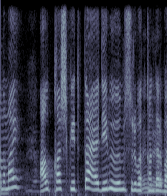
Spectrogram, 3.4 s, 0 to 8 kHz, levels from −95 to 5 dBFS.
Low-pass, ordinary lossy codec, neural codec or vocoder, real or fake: none; none; none; real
